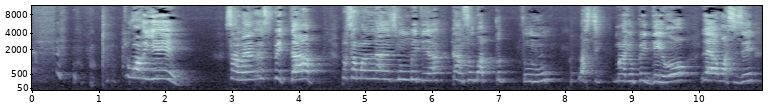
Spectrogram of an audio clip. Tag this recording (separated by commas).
Laughter, Speech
